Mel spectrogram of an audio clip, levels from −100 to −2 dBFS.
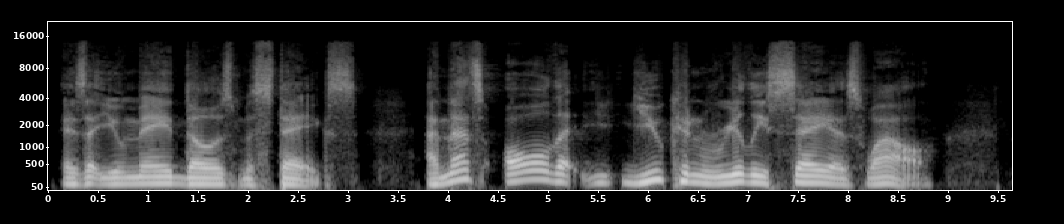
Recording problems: wrong speed, natural pitch; too slow; 0.6 times normal speed

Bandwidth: 14.5 kHz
